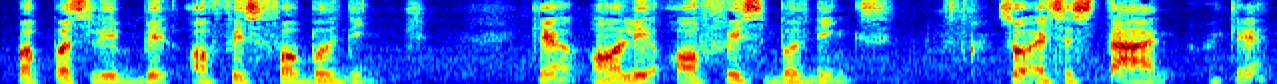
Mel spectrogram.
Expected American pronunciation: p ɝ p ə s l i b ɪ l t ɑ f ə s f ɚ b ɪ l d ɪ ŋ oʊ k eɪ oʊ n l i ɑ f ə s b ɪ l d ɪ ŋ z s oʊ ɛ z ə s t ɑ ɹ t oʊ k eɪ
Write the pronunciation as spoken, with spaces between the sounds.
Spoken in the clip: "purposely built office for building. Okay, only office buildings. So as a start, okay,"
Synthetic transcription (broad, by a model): p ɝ p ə s l i b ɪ t ɑ f ə s f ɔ b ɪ l d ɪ ŋ oʊ k eɪ oʊ n l i ɑ f ə s b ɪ l d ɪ ŋ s s oʊ ɛ s ə s t ɑ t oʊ k eɪ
